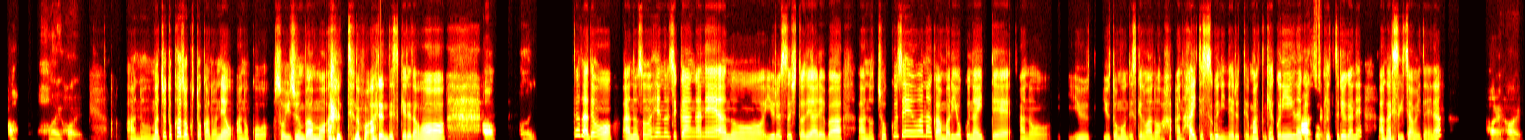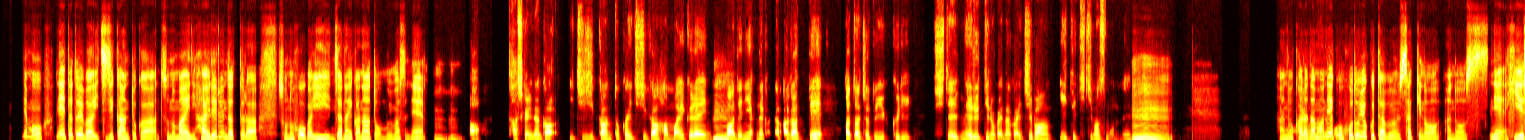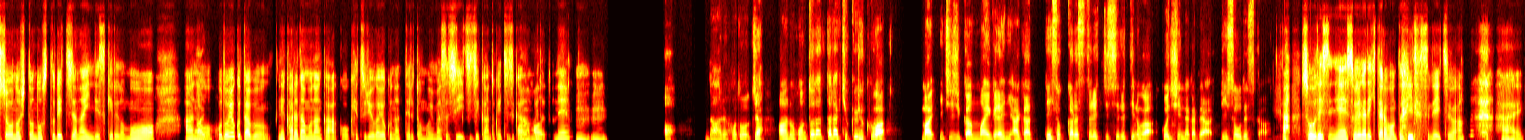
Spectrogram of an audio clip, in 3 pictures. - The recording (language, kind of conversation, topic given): Japanese, podcast, 睡眠前のルーティンはありますか？
- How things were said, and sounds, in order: laughing while speaking: "あるっていうのも、あるんですけれども"; laughing while speaking: "ほんとはいいですね、一番"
